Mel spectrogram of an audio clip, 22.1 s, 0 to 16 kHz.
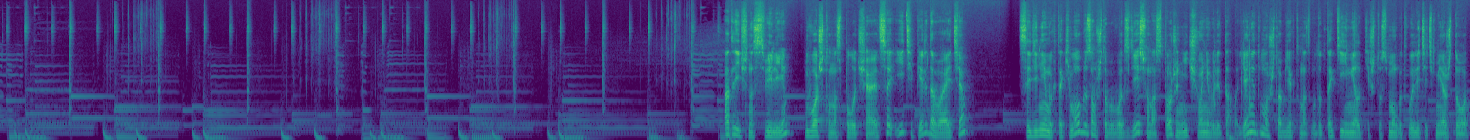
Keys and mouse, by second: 0.2 click, 0.6 shift+click, 1.4 click, 1.8 shift+click, 2.5 click, 2.9 shift+click, 3.0 middle click, 3.2 shift+click, 3.3 alt+z, 3.4 shift+middle click, 3.6 shift+click, 3.8 KP_0, 4.3 shift+click, 4.7 ctrl+z, 4.7 middle click, 5.0 middle click, 5.2 shift+right click, 5.5 KP_0, 5.8 shift+right click, 6.3 alt+z, 6.4 alt+z, 6.5 shift+middle click, 6.6 middle click, 6.8 alt+z, 6.8-10.3 typing, 7.0 middle click, 8.1 middle click, 8.5 shift+middle click, 9.5 ctrl+z, 13.9 space, 16.9-17.2 middle drag, 17.5-18.0 shift+middle drag, 18.5 KP_0, 19.5-20.1 shift+middle drag, 21.2 middle drag.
